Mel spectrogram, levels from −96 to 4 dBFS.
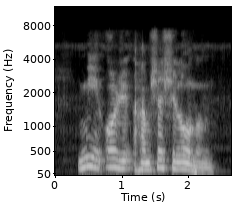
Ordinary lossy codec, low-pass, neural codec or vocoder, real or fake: Opus, 64 kbps; 7.2 kHz; codec, 16 kHz, 6 kbps, DAC; fake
